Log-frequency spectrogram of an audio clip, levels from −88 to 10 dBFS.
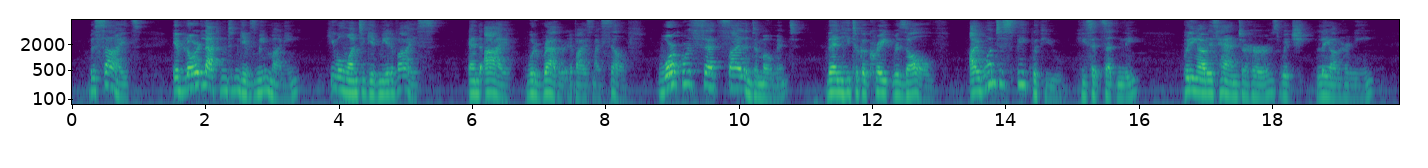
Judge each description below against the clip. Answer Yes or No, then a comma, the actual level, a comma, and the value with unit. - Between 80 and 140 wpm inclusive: No, average, 155 wpm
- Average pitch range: No, wide, 5.7 semitones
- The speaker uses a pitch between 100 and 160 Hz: Yes, medium, 140 Hz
